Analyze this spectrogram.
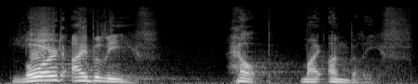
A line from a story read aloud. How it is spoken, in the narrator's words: he cried out, desperate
